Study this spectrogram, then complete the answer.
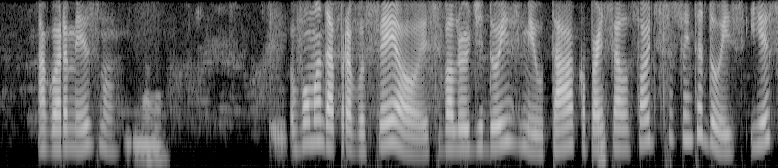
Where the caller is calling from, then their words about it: Presidente Prudente, São Paulo, Brazil; Eu sou aqui de Presidente Prudente.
